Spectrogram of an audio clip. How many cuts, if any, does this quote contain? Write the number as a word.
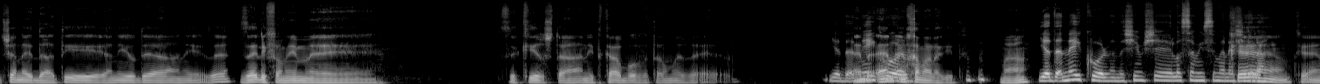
one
